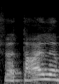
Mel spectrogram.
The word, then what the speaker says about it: verteile: Ich verteile meine Stuhlexemplare immer wieder gerne. The verb here is verteilen. And it means to hand out. Remember that in German, the V is pronounced like an F, ja?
